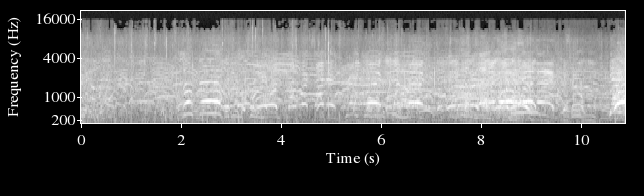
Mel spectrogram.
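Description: Several ultimate players on the field and sideline shouting and calling out over one another during a point. The voices build louder toward the end.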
